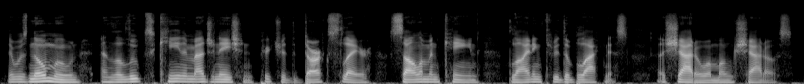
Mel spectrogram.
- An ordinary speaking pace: Yes, average, 170 wpm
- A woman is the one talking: No, male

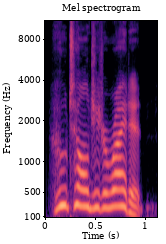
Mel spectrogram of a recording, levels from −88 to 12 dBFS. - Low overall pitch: No, high, 240 Hz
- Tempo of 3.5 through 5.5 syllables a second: No, 7.2 syllables/s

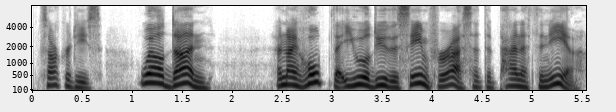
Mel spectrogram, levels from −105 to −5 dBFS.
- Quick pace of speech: No, average, 185 wpm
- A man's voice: Yes, male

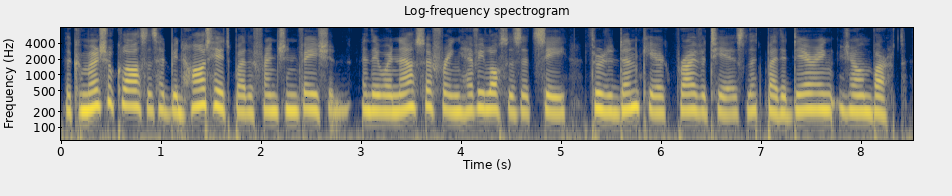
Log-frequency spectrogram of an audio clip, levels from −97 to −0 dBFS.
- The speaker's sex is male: No, female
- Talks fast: Yes, fast, 210 wpm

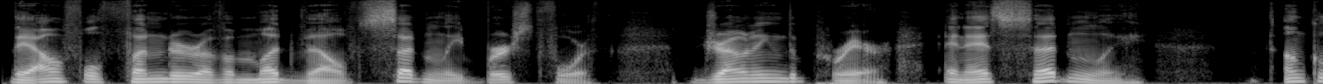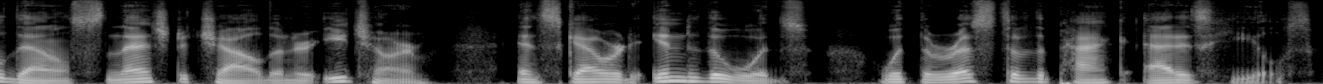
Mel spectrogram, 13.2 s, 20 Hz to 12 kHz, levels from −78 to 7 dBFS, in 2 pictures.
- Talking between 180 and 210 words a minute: No, average, 170 wpm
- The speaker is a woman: No, male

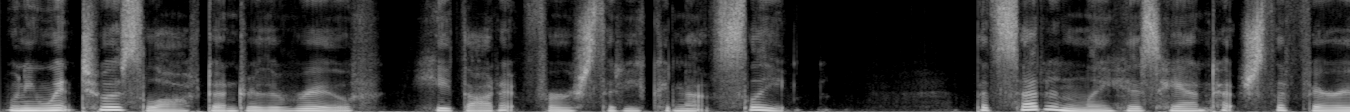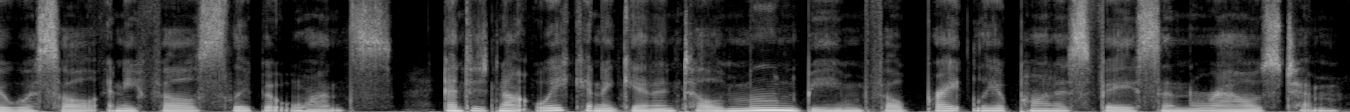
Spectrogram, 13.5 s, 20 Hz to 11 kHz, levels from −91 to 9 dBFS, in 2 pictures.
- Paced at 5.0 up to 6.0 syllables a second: Yes, 5.1 syllables/s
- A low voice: No, medium, 185 Hz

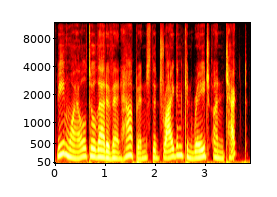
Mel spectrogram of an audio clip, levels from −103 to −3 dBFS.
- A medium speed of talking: Yes, average, 155 wpm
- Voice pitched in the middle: Yes, medium, 170 Hz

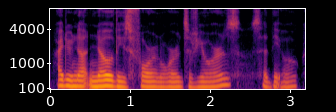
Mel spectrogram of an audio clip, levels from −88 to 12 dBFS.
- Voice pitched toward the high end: No, medium, 150 Hz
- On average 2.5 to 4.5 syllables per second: No, 5.0 syllables/s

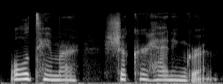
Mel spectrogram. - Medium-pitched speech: No, high, 210 Hz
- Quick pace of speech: No, average, 190 wpm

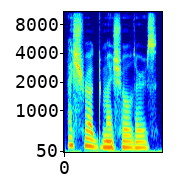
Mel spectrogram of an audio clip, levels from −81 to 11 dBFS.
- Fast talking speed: No, average, 165 wpm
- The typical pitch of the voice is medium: Yes, medium, 145 Hz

